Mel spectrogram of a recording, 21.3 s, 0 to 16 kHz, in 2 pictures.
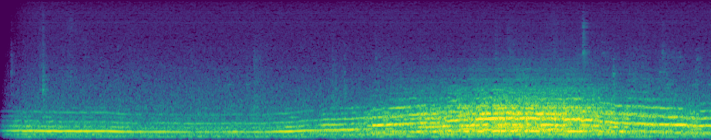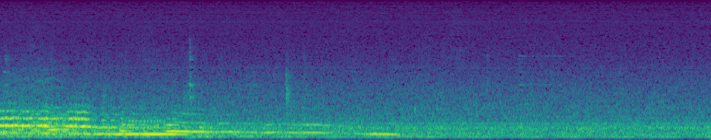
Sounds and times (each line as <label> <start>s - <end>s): Wind sound 1.1s - 15.4s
